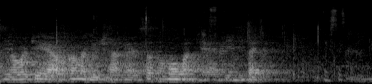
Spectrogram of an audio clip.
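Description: A young man sings through a microphone over loudspeakers in a large echoing hall.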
